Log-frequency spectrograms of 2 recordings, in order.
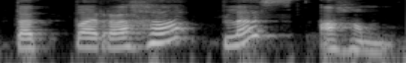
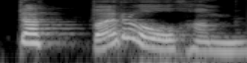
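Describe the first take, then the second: First: "Tatparaha plus aham" in separate parts; divided sandhi. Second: "Tatparoham" as one joined word; joined sandhi. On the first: Teacher divides the word for students, "Tatparaha plus aham" split. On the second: Teacher reads the word to be divided, "Tatparoham" joined. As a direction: run "Tatparoham" together with a linking o. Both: Shown as a demonstration. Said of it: "divide the word".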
